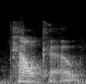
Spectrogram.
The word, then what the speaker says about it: Palko: Joel Palko. Did I pronounce that correctly?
